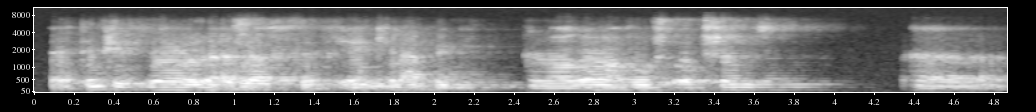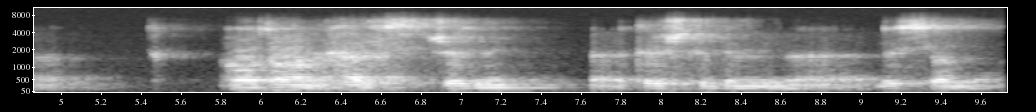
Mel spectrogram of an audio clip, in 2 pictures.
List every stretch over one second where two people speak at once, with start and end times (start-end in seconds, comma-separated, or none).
0.8-2.0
